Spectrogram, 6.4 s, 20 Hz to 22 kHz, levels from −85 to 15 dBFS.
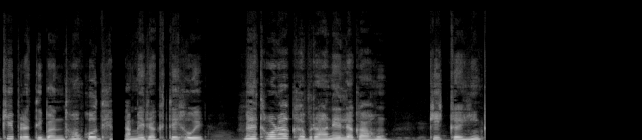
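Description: At 1.11 s, just after "के प्रतिबंधों को", a digital broadcast dropout occurs. The receiver stopped getting valid frames and muted with a 20 ms fade. About 128 ms of the speech is lost, which fits roughly three discarded frames. Sound returns at 1.31 s with "में रखते हुए मैं".

At 4.86 s the clip shows a cut-off end. Right after "लगा हूँ कि कहीं" the speech stops mid-sound and falls straight to digital silence with no natural decay. The final buffers were never written, so the remaining audio is missing.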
